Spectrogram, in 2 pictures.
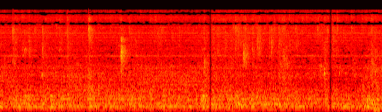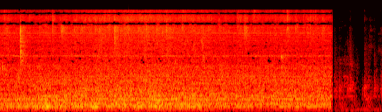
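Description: Shower spray running steadily, the water falling on hair and skin as the hair is rinsed, with a few small splashes; it cuts off abruptly near the end.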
